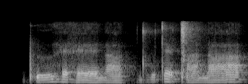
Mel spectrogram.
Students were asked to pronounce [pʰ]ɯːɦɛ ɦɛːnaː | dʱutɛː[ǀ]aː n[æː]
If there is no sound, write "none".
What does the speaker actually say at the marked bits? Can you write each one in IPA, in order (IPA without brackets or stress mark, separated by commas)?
pʼ, ǀ, aː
